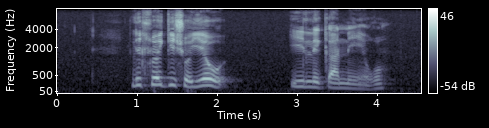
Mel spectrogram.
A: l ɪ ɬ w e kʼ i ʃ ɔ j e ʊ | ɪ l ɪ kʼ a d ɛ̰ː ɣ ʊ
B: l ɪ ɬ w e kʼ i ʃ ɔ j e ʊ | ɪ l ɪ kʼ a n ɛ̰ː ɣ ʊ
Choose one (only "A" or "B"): B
